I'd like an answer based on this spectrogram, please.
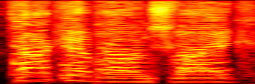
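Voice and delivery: low gruff greeting. Acted. Tenant greets landlord in kind.

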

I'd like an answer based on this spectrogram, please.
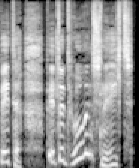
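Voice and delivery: terrified high-pitched begging; frightened scream. A narrator's reading. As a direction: beg for your life, squealing. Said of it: "schrie Nigor auf".

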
